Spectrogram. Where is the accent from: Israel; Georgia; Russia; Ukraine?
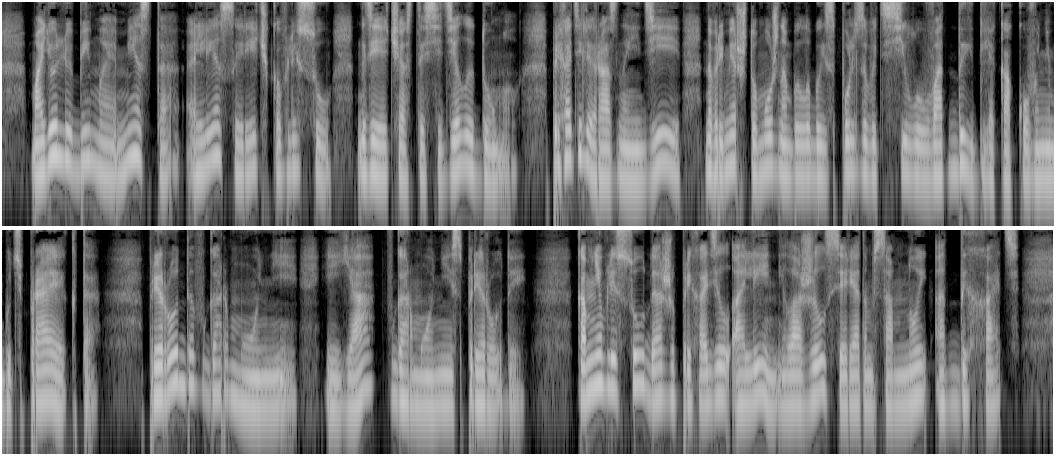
Ukraine; now in Switzerland; Я из Украины, и сейчас временно с семьей живу в Швейцарии с мужем и детьми, но сердце мое на Украине.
